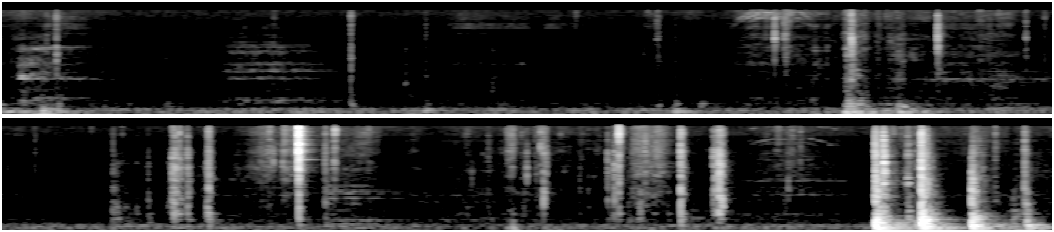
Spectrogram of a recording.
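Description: Scattered small metallic clicks and knocks from a camera lens and a Nikon camera body being handled and fitted together, with the loudest cluster near the end.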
